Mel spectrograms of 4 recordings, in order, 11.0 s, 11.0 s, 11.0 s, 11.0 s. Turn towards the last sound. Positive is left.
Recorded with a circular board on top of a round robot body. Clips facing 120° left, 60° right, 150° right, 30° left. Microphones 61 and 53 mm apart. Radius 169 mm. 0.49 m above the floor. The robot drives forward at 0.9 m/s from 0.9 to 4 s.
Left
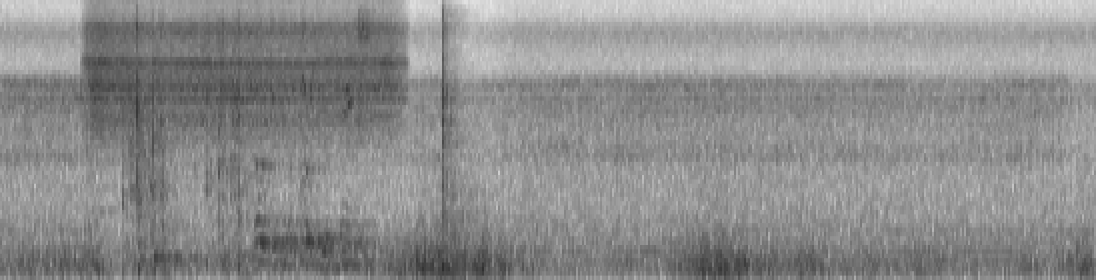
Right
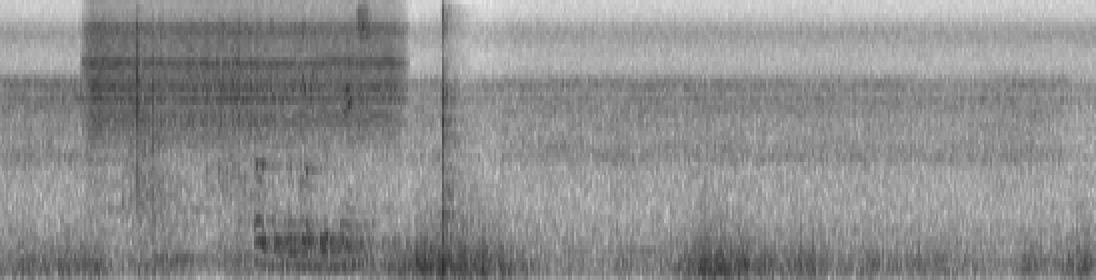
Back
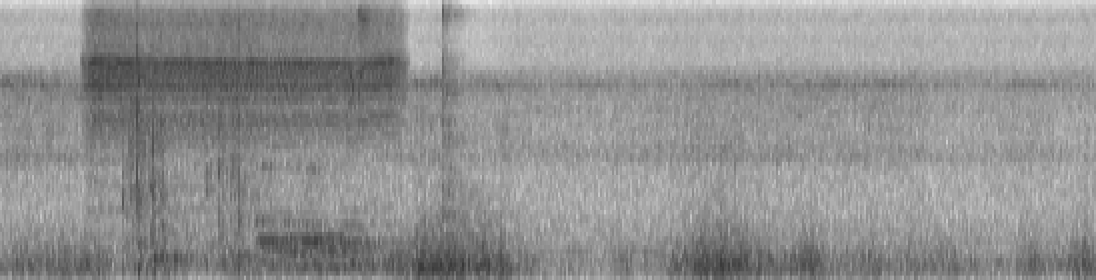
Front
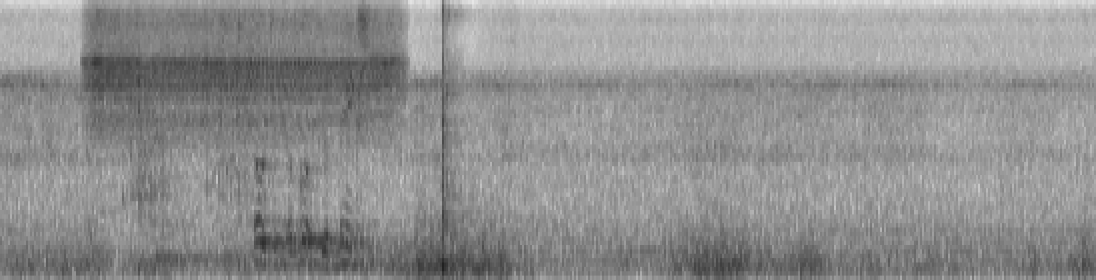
turn(degrees=10)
